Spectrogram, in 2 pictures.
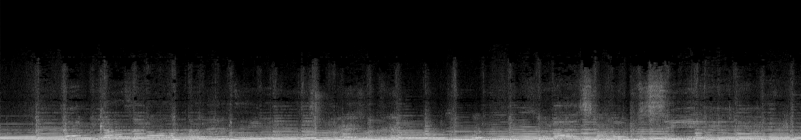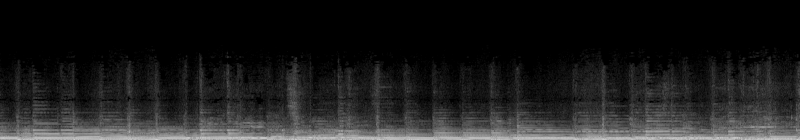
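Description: Band music, slow held chords with guitars to the fore.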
